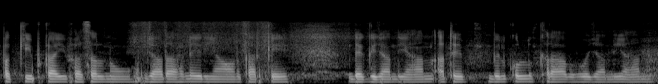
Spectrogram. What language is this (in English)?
Punjabi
